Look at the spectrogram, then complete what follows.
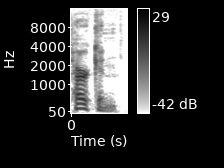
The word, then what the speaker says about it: Hurricane: We had a split newsroom, and the town that I lived in, listeners, was spelled hurricane, but it was pronounced with roughly 1.5 syllables, Herkin.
